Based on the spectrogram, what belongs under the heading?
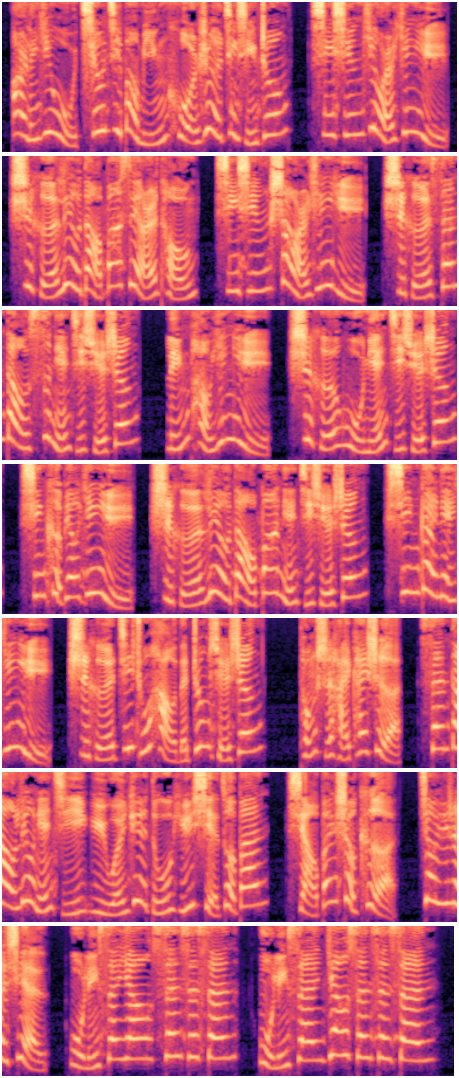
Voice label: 女 广告 英语幼儿园; 新星

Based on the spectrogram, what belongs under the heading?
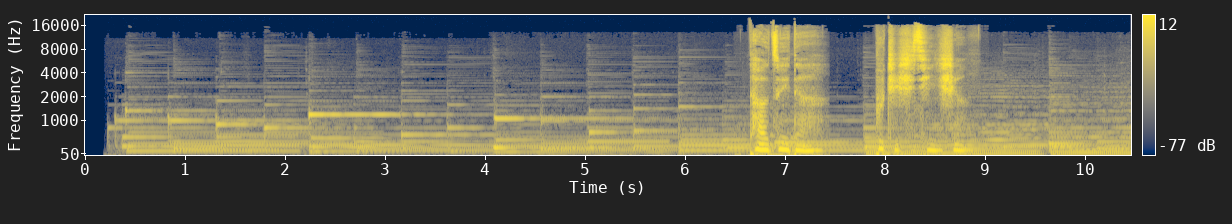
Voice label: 女 电视广告 优雅温馨 床垫, 国语女声配音

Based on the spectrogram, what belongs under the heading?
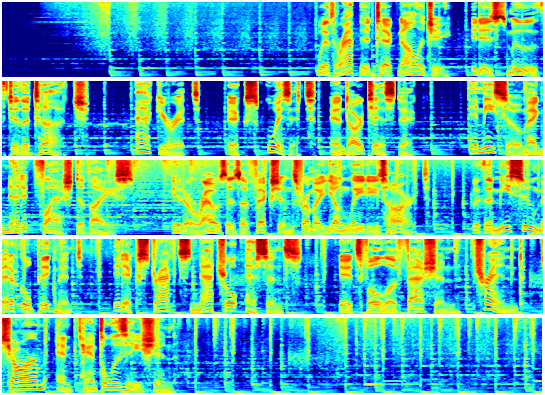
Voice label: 广告, 美容产品柔和

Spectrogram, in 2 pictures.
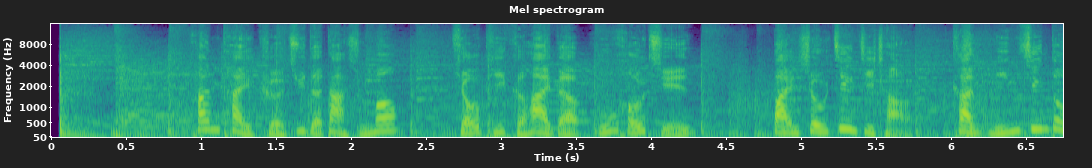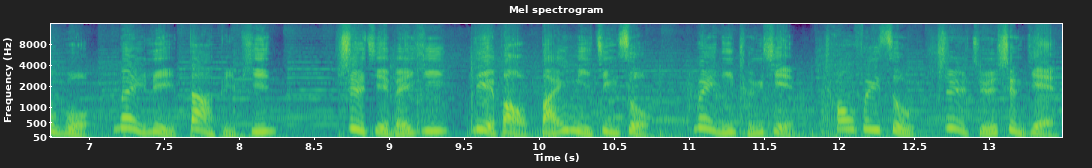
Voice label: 男 上海野生动物园, 国语男声配音

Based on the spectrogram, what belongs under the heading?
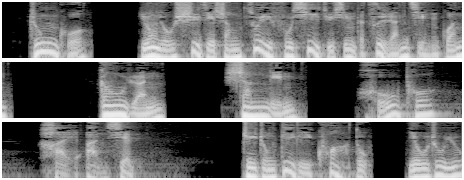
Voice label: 男, 浑厚磁性, 国语男声配音; 食物原材料; 舌尖

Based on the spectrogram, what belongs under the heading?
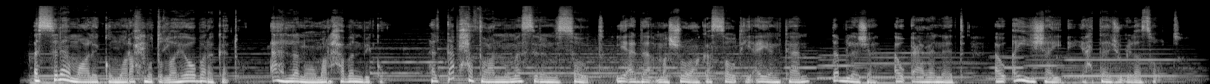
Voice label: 阿拉伯语男 温情简介

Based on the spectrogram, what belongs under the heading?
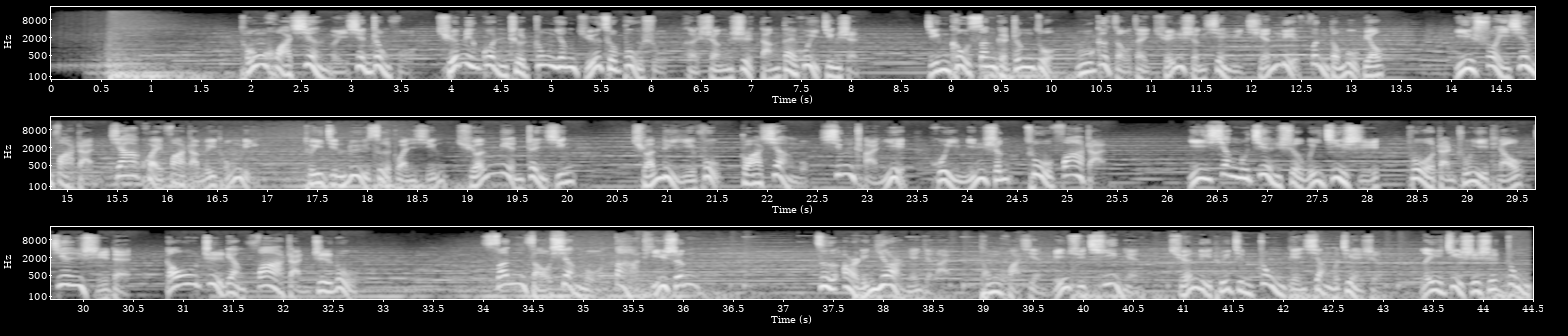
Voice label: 男 宣传片 政府形象宣传片

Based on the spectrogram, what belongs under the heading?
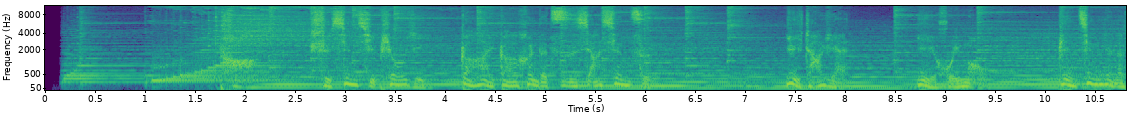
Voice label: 男 栏目包装; 朱茵出场词

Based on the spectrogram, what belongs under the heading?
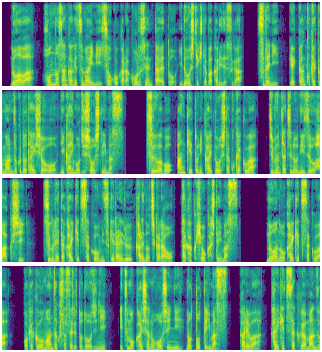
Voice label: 日语男 干音

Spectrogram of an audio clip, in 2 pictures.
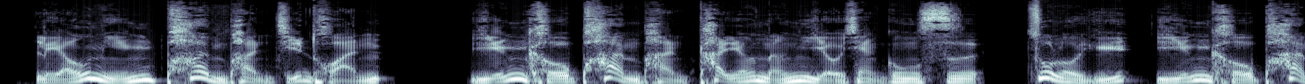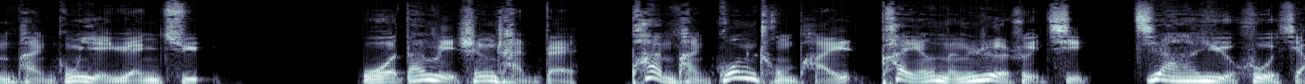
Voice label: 男 企业 宣传片; 盼盼企业宣传片

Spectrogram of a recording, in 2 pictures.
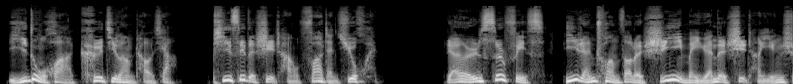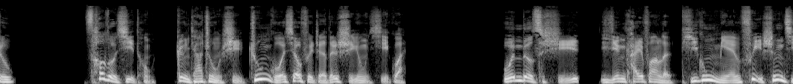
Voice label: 男 栏目包装 宣传, 国语男声配音

